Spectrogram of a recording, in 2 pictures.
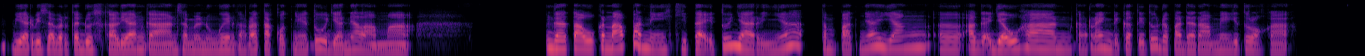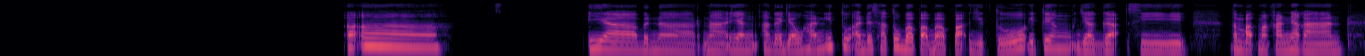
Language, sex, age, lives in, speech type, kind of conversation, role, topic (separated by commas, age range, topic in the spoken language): Indonesian, female, 35-39, Indonesia, conversation, podcast, guest, Apa hal spontan paling seru yang pernah kamu lakukan?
